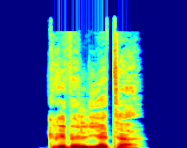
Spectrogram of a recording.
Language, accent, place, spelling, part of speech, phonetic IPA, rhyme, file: German, Germany, Berlin, grivelierte, adjective, [ɡʁiveˈliːɐ̯tə], -iːɐ̯tə, De-grivelierte.ogg
- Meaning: inflection of griveliert: 1. strong/mixed nominative/accusative feminine singular 2. strong nominative/accusative plural 3. weak nominative all-gender singular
